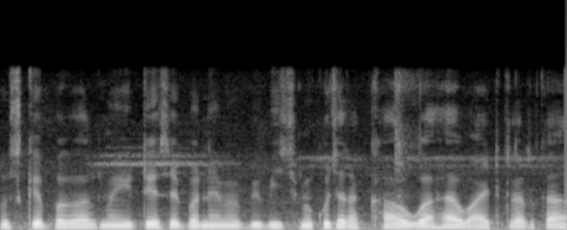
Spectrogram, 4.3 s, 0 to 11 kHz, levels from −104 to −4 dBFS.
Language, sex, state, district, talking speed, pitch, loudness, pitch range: Hindi, male, Jharkhand, Ranchi, 240 wpm, 120 Hz, -17 LUFS, 115-125 Hz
